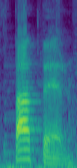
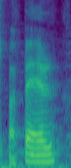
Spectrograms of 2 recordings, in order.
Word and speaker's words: papel: So some examples would be stuff like papel, comer, and criminal. The accent, or the stress, the stress will be at the very last syllable, no matter what, and there is no accent to be shown.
